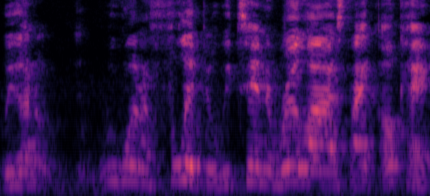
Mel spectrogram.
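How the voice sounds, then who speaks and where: A woman talks at a moderate pace and medium pitch with ordinary pitch variation. Room echo is audible. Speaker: motivational vlogger. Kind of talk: motivational talk to camera. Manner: casual, many fillers.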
